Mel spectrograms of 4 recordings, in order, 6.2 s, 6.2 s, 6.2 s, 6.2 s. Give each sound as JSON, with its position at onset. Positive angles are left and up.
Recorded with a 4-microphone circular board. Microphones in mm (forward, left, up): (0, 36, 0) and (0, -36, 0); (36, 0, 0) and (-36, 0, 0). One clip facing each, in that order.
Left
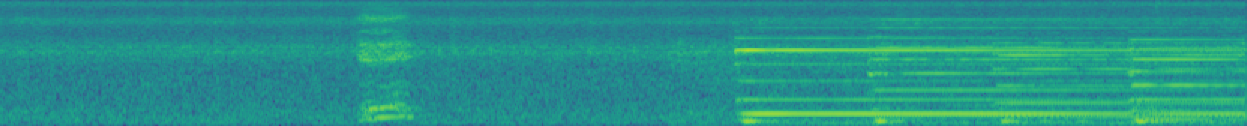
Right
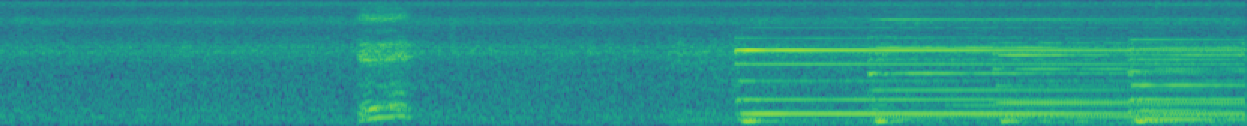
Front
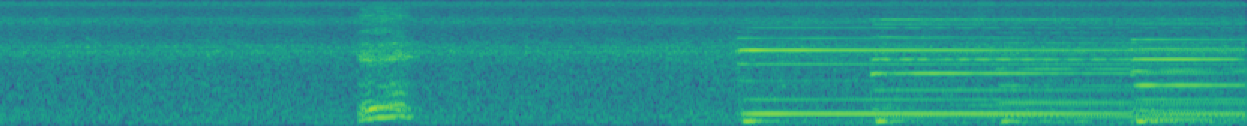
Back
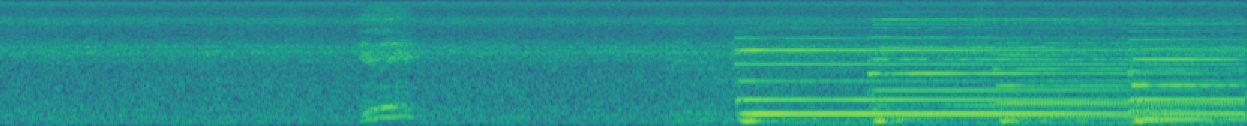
{"t": 1.8, "sound": "a gasp", "azimuth_deg": -25, "distance_m": 1.3}
{"t": 3.4, "sound": "ticking", "azimuth_deg": -170, "distance_m": 1.9}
